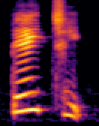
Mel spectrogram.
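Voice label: "ri-chi", Japanese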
